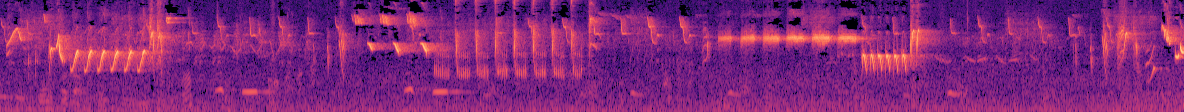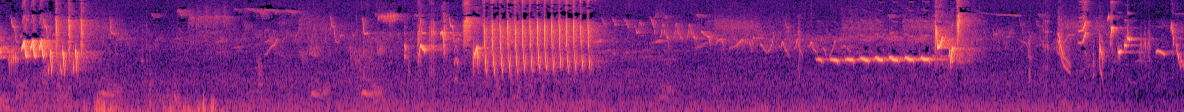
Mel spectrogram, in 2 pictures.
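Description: A songbird singing in loud phrases of rapidly repeated notes and trills, each a second or two long, with pauses of a few seconds between them.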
